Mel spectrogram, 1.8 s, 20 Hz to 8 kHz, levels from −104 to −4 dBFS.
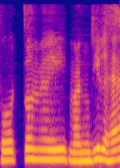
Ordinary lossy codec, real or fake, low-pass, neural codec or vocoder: none; fake; none; codec, 16 kHz, 1.1 kbps, Voila-Tokenizer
